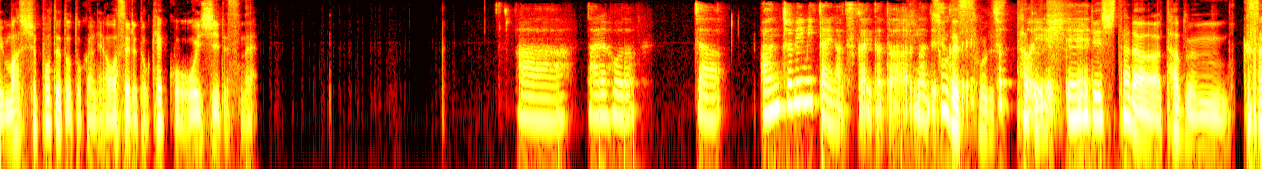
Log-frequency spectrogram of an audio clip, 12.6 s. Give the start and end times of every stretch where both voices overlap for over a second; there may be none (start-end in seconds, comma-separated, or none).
9.3-11.0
